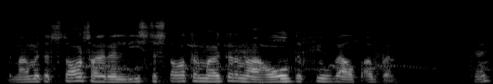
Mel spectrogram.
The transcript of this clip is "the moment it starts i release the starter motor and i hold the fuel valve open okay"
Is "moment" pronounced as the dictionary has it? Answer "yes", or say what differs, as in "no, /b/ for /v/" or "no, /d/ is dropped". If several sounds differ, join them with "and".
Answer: no, /n/ is dropped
